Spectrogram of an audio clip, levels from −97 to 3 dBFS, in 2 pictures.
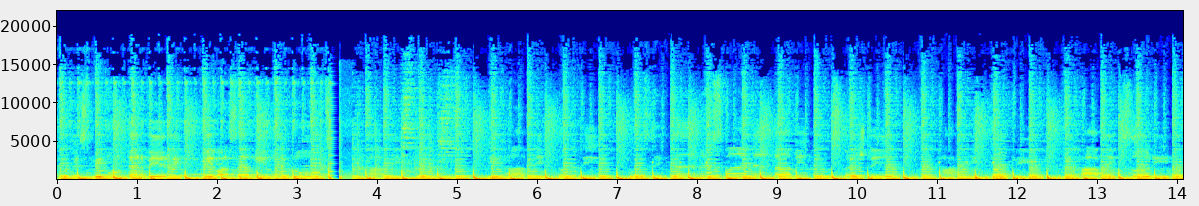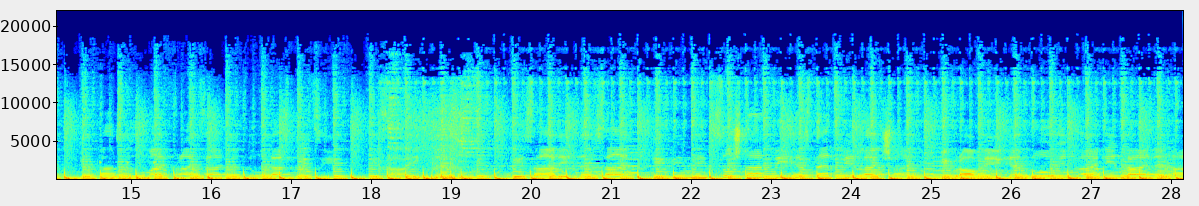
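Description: At 3.43 to 3.71 s the audio turns into a fading buzz or hiss, then returns with 0.26 s missing, likely a long network dropout.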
